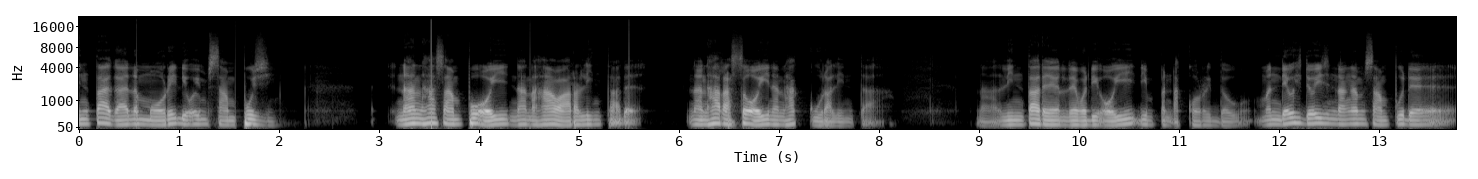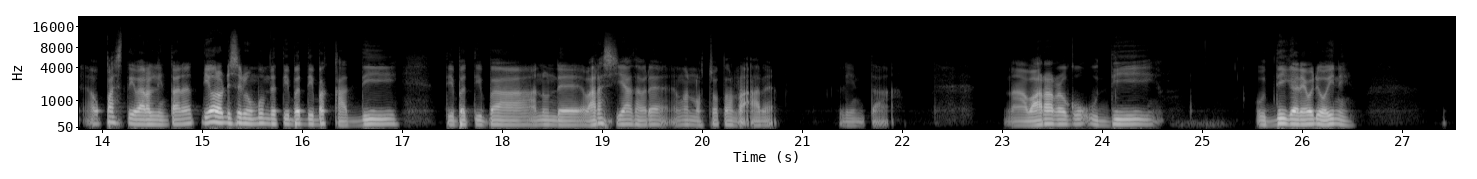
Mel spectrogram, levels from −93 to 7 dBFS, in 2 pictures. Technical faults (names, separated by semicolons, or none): overlap between stream segments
